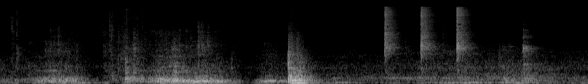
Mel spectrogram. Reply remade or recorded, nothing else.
recorded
